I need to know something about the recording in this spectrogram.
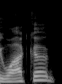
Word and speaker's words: Wodka: Well, my name's Wodka, and it's pronounced just how you think, vodka with a W.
